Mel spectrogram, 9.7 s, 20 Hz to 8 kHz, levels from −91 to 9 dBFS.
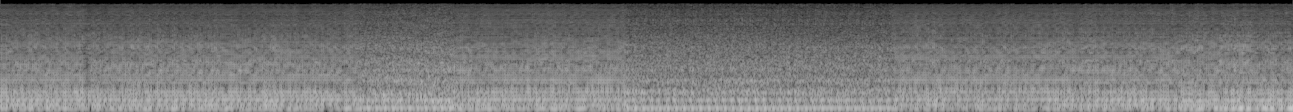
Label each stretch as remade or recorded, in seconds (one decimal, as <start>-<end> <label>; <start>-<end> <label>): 0.0-2.7 remade; 2.7-3.4 recorded; 3.4-4.7 remade; 4.7-6.7 recorded; 6.7-9.7 remade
